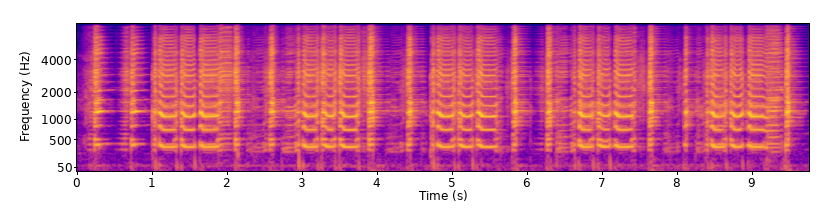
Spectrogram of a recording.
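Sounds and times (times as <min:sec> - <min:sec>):
harmonica riffs: 0:00.0 - 0:09.7.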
